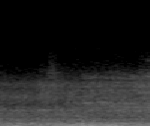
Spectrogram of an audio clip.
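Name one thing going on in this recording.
Traffic rumbles along a city street.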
